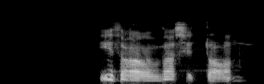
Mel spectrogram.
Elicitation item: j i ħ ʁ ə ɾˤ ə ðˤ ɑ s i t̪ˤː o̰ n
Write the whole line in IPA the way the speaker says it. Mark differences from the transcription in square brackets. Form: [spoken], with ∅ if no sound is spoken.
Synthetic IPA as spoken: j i [θ] ʁ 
